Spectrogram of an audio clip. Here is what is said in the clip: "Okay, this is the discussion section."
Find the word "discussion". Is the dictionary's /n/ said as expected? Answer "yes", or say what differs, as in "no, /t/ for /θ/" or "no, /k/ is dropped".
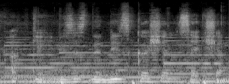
no, /l/ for /n/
